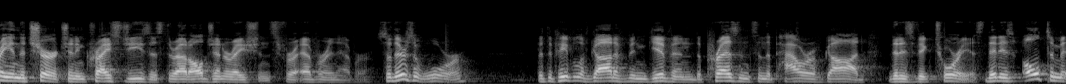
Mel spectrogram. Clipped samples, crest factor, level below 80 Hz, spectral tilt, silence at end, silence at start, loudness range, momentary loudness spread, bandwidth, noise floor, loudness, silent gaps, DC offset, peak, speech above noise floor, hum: under 0.1%; 18 dB; -66 dBFS; -3.5 dB/octave; 0 s; 0 s; 4 LU; 12 LU; 8 kHz; -59 dBFS; -21 LUFS; none; under 0.1%; -4 dBFS; 39 dB; none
